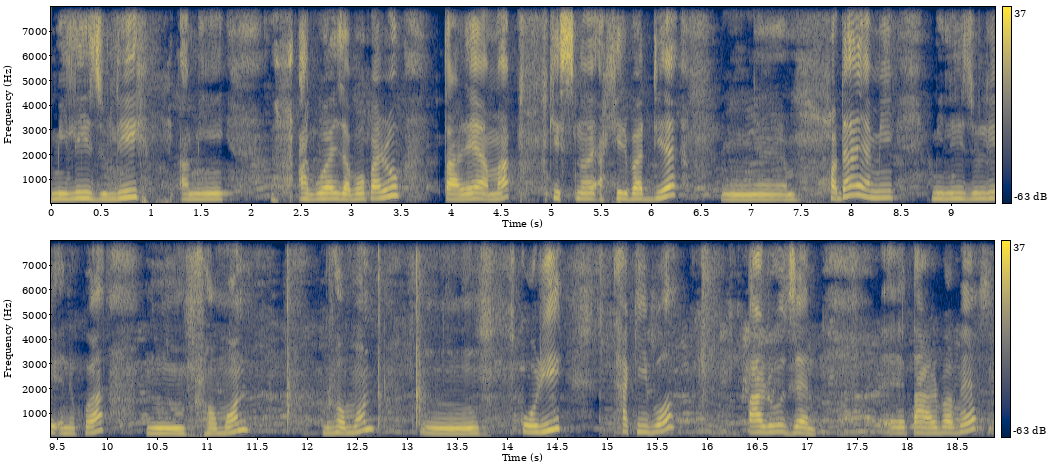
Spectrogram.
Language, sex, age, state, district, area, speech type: Assamese, female, 30-45, Assam, Udalguri, rural, spontaneous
